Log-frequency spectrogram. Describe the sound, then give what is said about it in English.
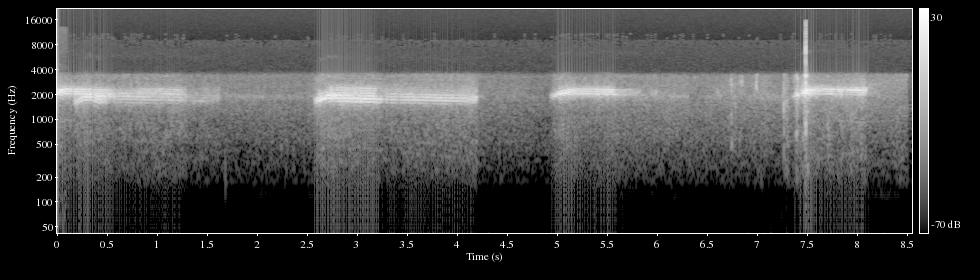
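A toad's breeding call: four long, high, musical trills with short pauses between, heard alone over a thin, band-limited cell phone line from a phone set down right next to a puddle, left as a phone message, with no one talking. “A few times he's called me up on his cell phone, and he put the cell phone like right down next to the puddle so that I got this message of the toad doing his breeding call into my cell phone.”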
